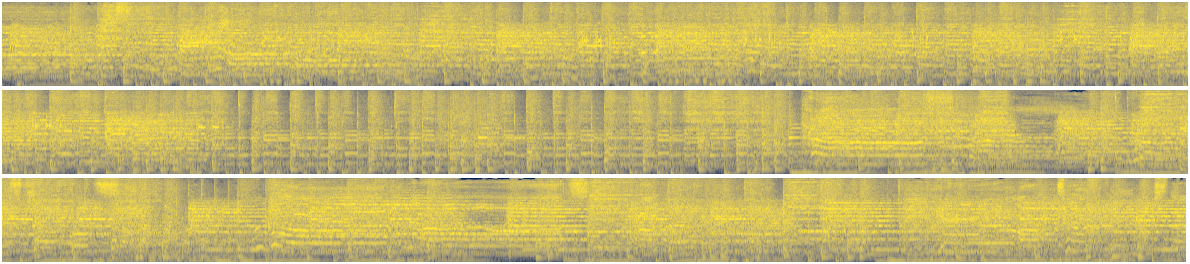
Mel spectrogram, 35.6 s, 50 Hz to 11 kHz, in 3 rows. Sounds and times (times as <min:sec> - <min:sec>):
Grunge: 0:00.0 - 0:35.5.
